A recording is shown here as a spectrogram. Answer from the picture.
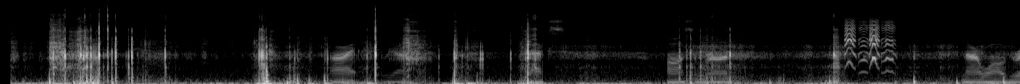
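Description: Sharp knocks and rattles from a mountain bike and its handlebar-mounted camera being handled at a standstill, heaviest in the first second, with a few brief snatches of a man's voice.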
